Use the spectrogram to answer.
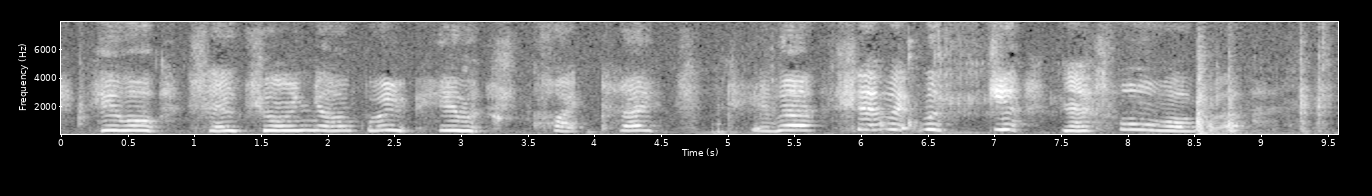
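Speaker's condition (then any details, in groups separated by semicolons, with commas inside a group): Cerebral palsy; not quadriplegic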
